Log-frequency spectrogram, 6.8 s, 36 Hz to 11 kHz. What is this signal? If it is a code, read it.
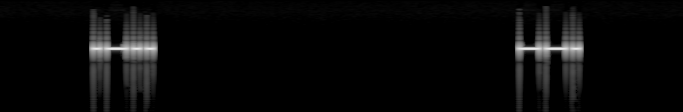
Morse code, heard as a keyed tone, about 18 wpm, 920 Hz. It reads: L G
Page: Tekst 23.3 – Ciąg dalszy doskonalenia odbioru poznanych liter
